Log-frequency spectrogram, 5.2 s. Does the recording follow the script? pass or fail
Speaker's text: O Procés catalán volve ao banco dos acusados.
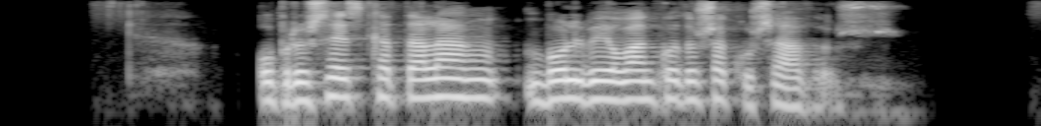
pass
